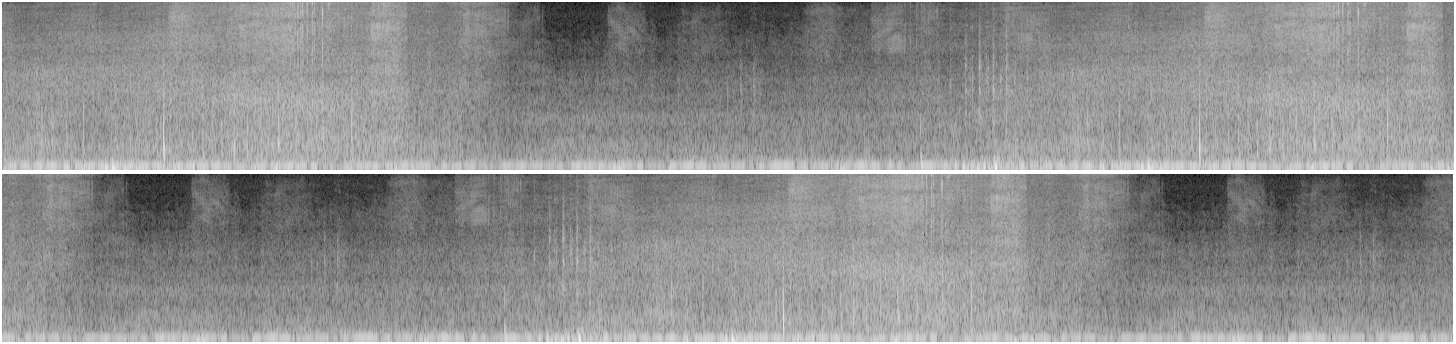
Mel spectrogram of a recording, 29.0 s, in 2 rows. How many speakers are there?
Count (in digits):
0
